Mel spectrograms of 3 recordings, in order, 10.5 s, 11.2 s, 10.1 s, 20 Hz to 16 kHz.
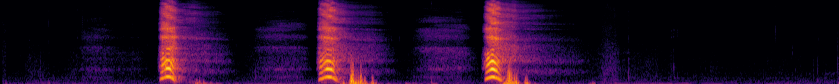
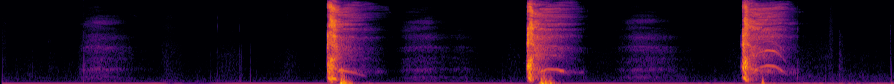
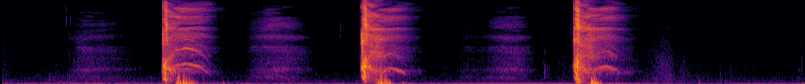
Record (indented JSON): {
  "exhalation_length": "10.5 s",
  "exhalation_amplitude": 19728,
  "exhalation_signal_mean_std_ratio": 0.23,
  "three_cough_length": "11.2 s",
  "three_cough_amplitude": 21767,
  "three_cough_signal_mean_std_ratio": 0.27,
  "cough_length": "10.1 s",
  "cough_amplitude": 19022,
  "cough_signal_mean_std_ratio": 0.27,
  "survey_phase": "beta (2021-08-13 to 2022-03-07)",
  "age": "65+",
  "gender": "Female",
  "wearing_mask": "No",
  "symptom_none": true,
  "smoker_status": "Ex-smoker",
  "respiratory_condition_asthma": false,
  "respiratory_condition_other": false,
  "recruitment_source": "REACT",
  "submission_delay": "2 days",
  "covid_test_result": "Negative",
  "covid_test_method": "RT-qPCR"
}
